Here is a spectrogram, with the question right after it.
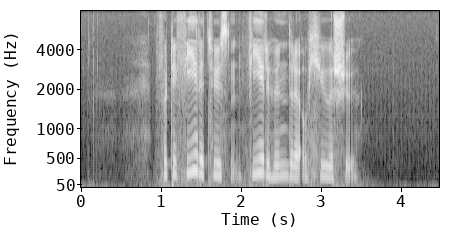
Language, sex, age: Norwegian, female, 30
